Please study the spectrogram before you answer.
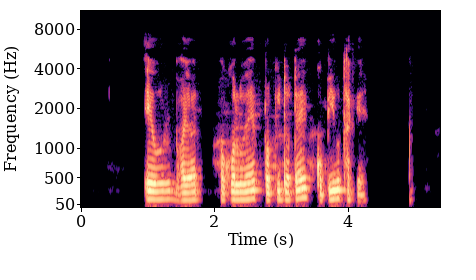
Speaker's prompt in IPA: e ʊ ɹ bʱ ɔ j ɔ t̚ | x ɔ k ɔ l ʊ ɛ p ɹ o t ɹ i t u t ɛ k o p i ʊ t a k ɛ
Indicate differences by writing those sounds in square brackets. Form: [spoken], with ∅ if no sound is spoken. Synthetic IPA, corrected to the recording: e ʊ ɹ bʱ ɔ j ɔ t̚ | x ɔ k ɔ l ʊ ɛ p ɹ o [k] ɹ i t [ɔ] t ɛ k o p i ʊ [tʰ] a k ɛ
